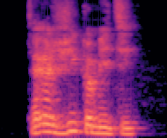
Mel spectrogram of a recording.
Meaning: tragicomedy (drama that combines elements of tragedy and comedy)
- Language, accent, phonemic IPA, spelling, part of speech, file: French, Canada, /tʁa.ʒi.kɔ.me.di/, tragicomédie, noun, LL-Q150 (fra)-tragicomédie.wav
